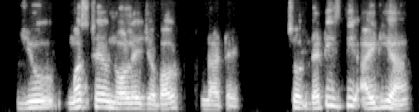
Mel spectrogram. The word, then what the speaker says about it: LaTeX: how to pronounce this so basically according to our spelling what we normally do is latex or latex but it's not the correct pronunciation so first of all we should learn that how to pronounce this thing you should speak latex or latte okay so as highlighted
